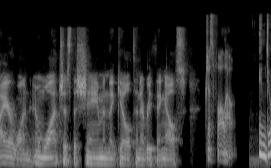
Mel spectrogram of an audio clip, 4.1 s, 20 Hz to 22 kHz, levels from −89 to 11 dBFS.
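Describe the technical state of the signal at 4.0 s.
At 4.0 s the audio sits inside a section at the wrong speed, from 3.10 s to the end at 4.07 s, likely played back against a mismatched clock. It runs 1.84 times too fast, so the speech turns hurried and rises by roughly ten semitones, close to an octave.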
